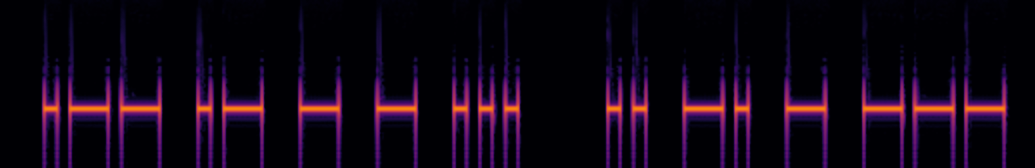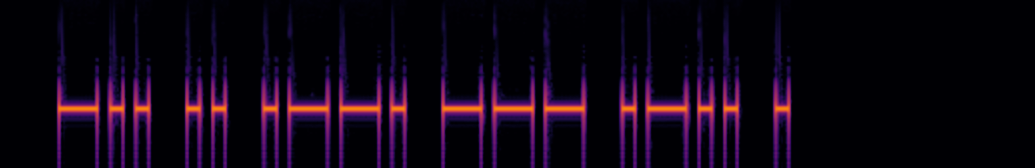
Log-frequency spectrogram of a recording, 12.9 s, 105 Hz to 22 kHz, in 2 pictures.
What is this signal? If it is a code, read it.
Morse code, heard as a keyed tone, about 15 wpm, 700 Hz. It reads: WATTS INTO DIPOLE
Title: Common QSO Phrases Encore 15wpm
